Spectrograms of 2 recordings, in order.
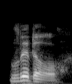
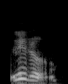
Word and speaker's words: little: so you're very close you have a good flap T here but the l sound at the end okay um uh give me a good l so it's l little little there you go a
